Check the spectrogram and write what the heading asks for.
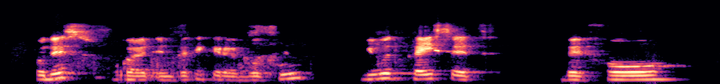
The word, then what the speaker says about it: beaucoup: And to say a lot, you say in French, beaucoup, beaucoup, beaucoup. So for this, we're gonna imagine in your head, you imagine your boss, and she or he has plenty of money in front. And so boss, the beginning, bo, is the trigger for beaucoup.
